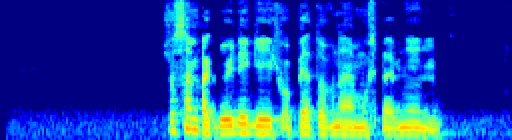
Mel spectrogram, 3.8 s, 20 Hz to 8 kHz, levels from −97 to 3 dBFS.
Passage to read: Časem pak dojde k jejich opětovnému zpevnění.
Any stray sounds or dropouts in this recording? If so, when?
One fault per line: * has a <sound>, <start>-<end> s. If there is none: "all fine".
all fine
